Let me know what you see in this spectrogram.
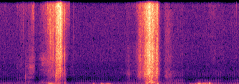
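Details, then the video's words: Close-miked domestic cat purring for an evening ASMR recording, a low continuous rumble interrupted by two loud rustling, scratchy bursts near one and three seconds and a smaller bump near four seconds. "Cat song"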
